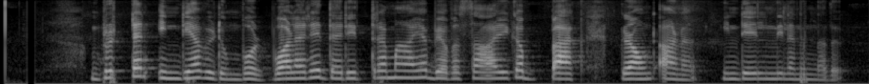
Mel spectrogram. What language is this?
Malayalam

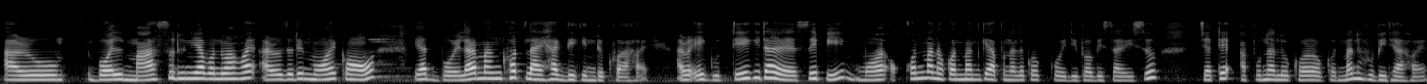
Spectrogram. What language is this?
Assamese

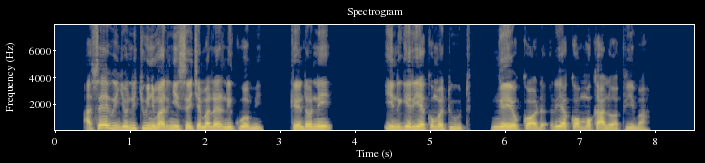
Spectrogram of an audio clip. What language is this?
Luo (Kenya and Tanzania)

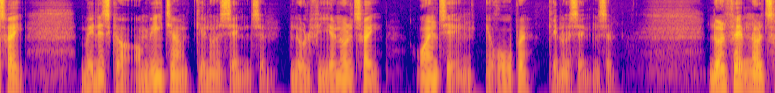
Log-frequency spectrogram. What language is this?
Danish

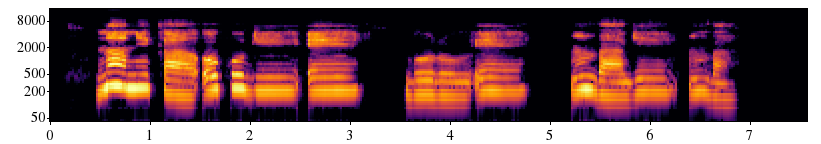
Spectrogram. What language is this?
Igbo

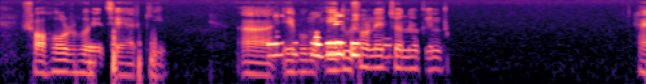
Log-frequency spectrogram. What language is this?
Bangla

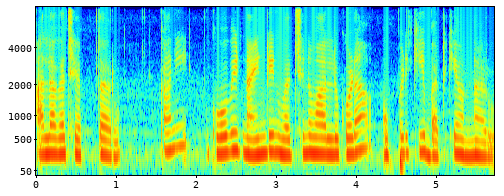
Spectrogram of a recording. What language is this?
Telugu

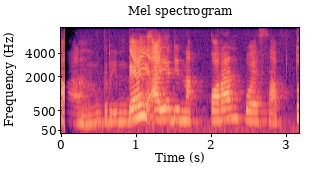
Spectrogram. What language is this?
Sundanese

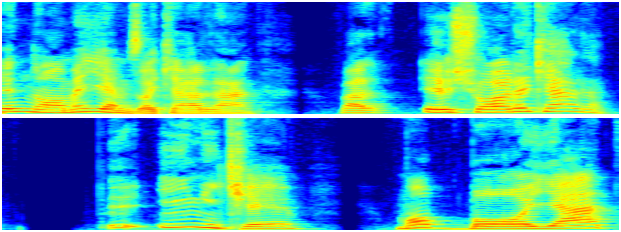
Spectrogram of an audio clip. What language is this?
Persian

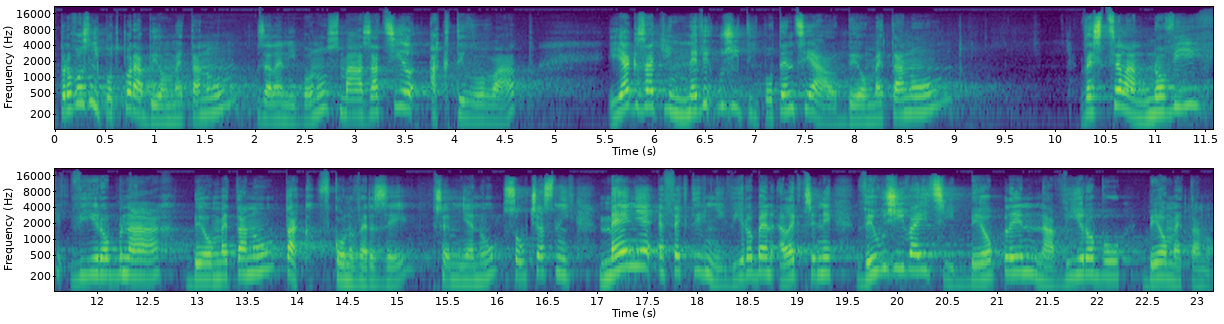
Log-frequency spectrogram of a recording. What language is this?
Czech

